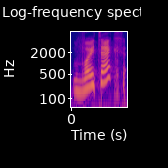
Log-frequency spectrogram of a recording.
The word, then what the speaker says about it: Wojtek: So this bear that we're talking about is called Corporal Wojtek, I think is the way you'd pronounce it, or something like that. – Exactly. Perfect pronunciation.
